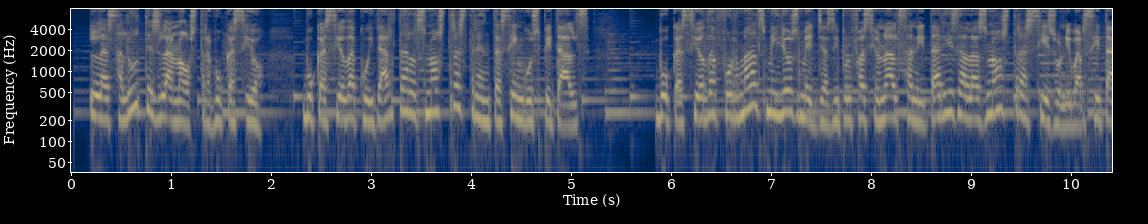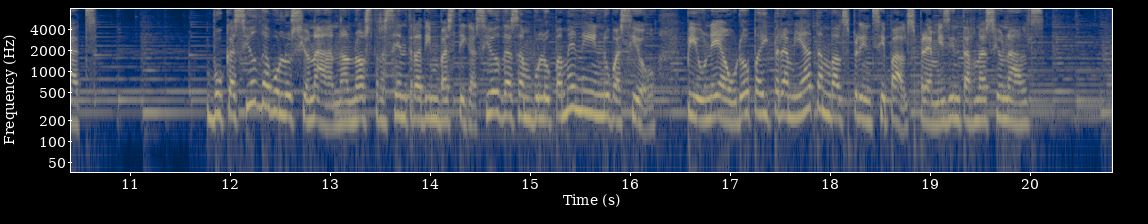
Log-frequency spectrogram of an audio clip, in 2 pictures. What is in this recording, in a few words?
female catalan hospital comercial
